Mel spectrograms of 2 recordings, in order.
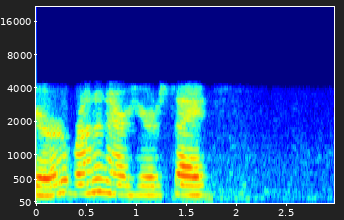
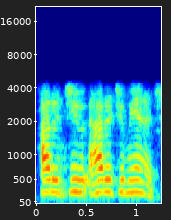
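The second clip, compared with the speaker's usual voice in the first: normal talking voice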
